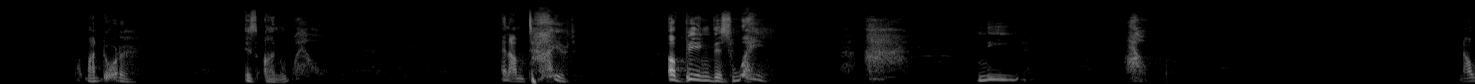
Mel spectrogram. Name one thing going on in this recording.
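A man preaches with passion into a microphone, in bursts with pauses between.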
